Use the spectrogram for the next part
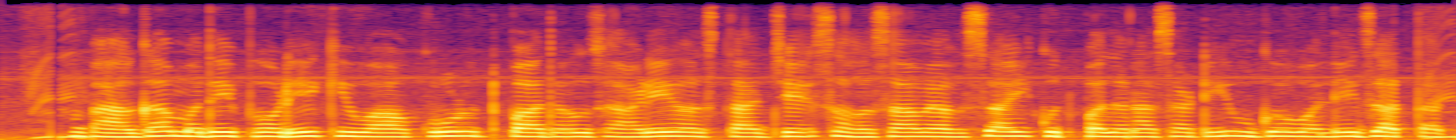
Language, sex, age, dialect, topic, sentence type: Marathi, female, 25-30, Varhadi, agriculture, statement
